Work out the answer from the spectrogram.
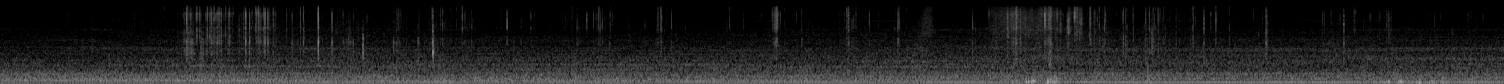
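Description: BMW X5 35i's turbocharged straight-six idling, heard inside the cabin as a steady low hum. Light crackles and rustles come over it about two to three seconds in and again around ten seconds in.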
